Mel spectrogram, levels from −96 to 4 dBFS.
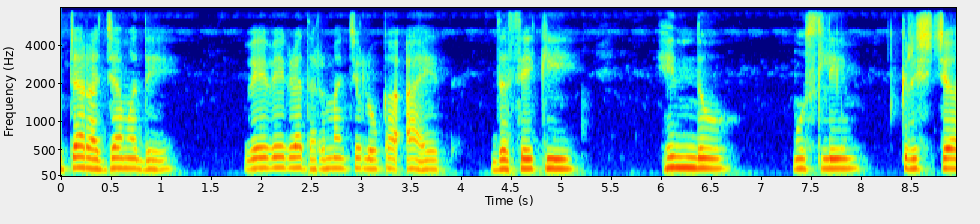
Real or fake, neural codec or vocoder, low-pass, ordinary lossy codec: real; none; 7.2 kHz; none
